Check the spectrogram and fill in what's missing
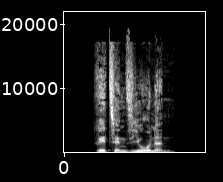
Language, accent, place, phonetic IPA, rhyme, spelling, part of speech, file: German, Germany, Berlin, [ʁet͡sɛnˈzi̯oːnən], -oːnən, Rezensionen, noun, De-Rezensionen.ogg
- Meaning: plural of Rezension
